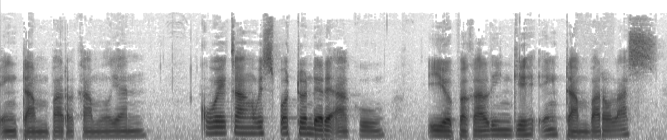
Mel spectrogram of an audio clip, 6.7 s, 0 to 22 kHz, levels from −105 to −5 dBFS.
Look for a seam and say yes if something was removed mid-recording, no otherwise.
no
